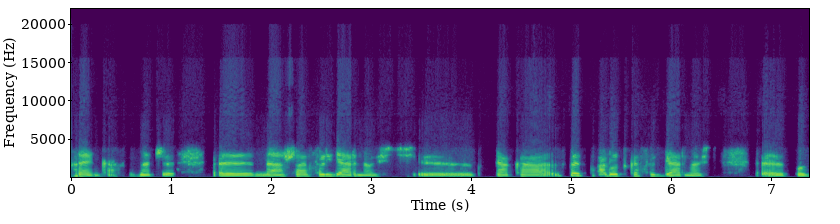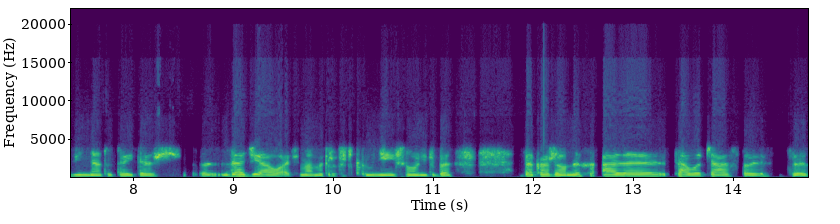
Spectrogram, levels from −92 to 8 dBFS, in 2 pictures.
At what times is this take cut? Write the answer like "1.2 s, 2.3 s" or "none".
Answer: 9.7 s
